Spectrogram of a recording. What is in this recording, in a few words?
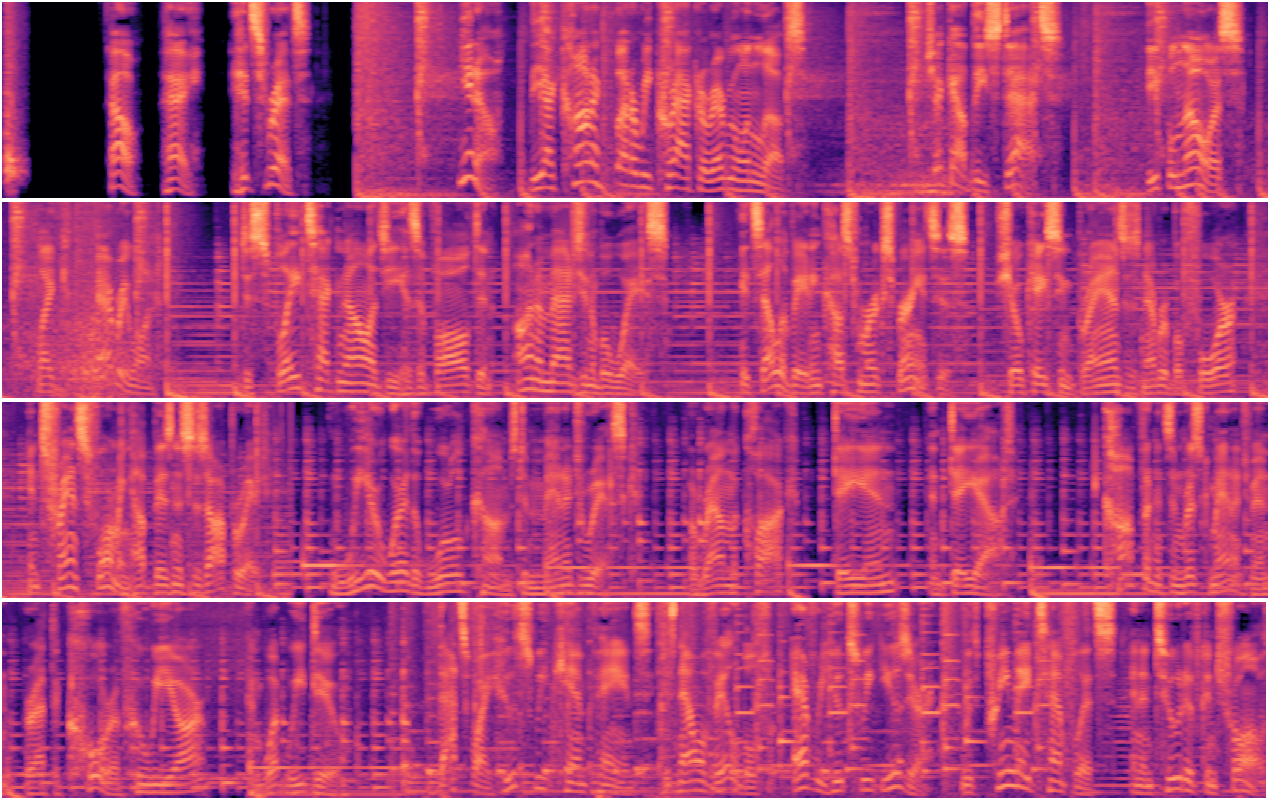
Corporate Narration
